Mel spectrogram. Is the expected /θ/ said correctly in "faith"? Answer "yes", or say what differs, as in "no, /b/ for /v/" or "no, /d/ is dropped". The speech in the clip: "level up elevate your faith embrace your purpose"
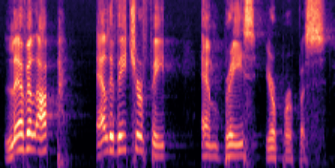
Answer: no, /t/ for /θ/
